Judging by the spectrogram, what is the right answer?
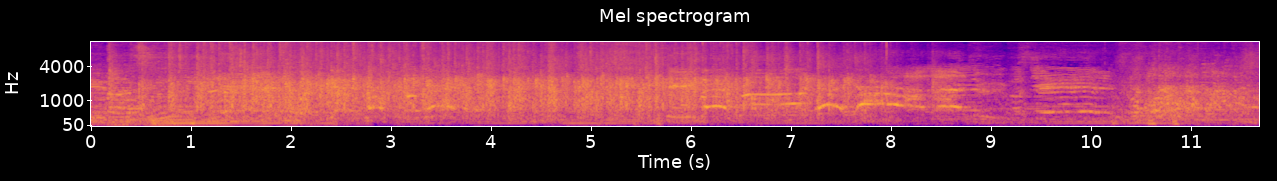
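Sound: audience applause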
